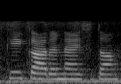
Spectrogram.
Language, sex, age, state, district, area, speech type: Punjabi, female, 30-45, Punjab, Muktsar, urban, spontaneous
